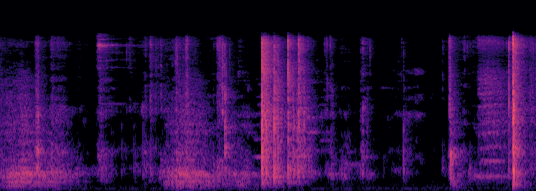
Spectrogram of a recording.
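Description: A blade slitting the packing tape on a cardboard shipping box, then hands prying the cardboard flaps open: scraping rustles broken by several sharp clicks.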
